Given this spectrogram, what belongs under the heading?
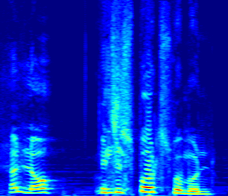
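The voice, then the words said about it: Silly put-on character voice. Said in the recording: “I just do this voice. ... Stop doing your voices.”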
